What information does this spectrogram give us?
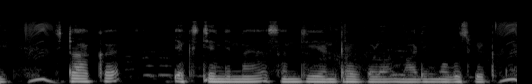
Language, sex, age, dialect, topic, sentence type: Kannada, male, 18-24, Dharwad Kannada, banking, statement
